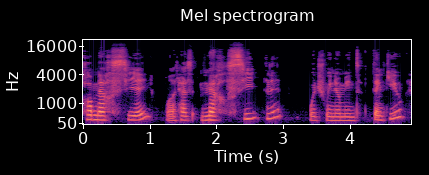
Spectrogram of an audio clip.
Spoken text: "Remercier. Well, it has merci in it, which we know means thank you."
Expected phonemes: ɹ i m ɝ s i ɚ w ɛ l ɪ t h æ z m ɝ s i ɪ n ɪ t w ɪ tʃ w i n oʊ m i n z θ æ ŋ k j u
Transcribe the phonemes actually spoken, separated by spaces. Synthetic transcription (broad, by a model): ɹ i m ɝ s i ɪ w ɛ l ɪ t h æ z m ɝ s i ɪ n ɪ t w ɪ tʃ w i n oʊ m i n z θ æ ŋ k j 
